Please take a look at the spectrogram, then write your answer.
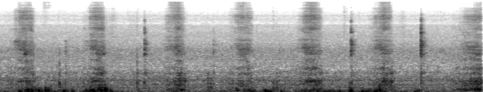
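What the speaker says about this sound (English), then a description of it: "I will go over it again with the crowning file just to make sure it's nice and crowned." Rasping strokes of a crowning file on guitar frets repeat close by in a steady back-and-forth rhythm, each pass a gritty scrape, with no voices.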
